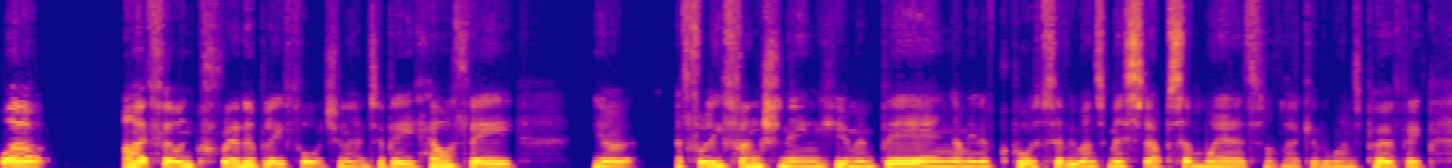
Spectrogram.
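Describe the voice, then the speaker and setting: A woman speaks with a medium pitch and a dark, mellow tone, using ordinary pitch variation. The background is quiet. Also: moderate pace. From England. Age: 60s. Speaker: death care worker and celebrant. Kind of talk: interview conversation.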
